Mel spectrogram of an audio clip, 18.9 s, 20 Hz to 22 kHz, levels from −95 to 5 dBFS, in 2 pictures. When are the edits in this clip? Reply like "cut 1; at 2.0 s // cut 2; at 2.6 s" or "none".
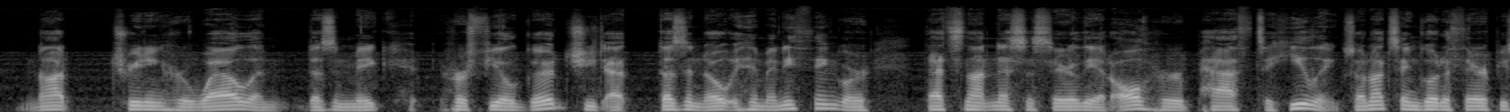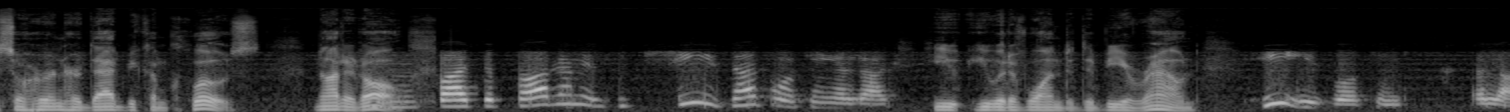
cut 1; at 12.2 s // cut 2; at 15.1 s // cut 3; at 17.2 s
